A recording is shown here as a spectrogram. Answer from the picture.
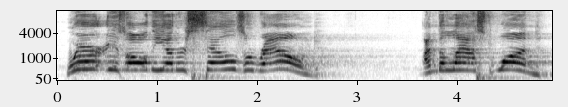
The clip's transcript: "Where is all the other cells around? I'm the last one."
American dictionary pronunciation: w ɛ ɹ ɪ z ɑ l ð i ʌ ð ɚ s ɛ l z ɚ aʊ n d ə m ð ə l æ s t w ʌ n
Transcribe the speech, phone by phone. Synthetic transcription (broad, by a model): w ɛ ɹ ɪ z ɑ l ð i ʌ ð ɚ s ɛ l z ɚ aʊ n d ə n ð ə l æ s t w ʌ n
